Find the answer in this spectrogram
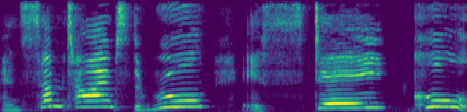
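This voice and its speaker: A woman uses a put-on character voice pitched extremely high. She speaks at a fairly slow pace in a gentle tone. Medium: read story. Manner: patient, gentle.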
